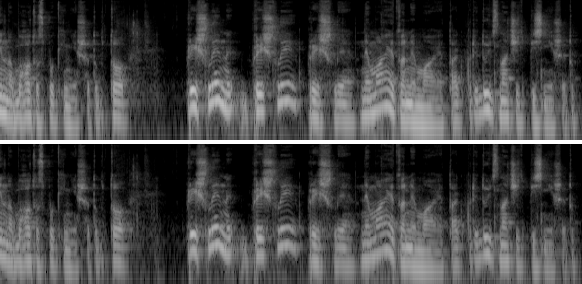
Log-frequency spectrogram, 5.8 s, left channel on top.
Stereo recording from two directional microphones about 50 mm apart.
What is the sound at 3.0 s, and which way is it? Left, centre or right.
Speech, right.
